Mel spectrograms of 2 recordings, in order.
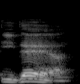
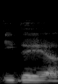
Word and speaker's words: idea: eccoci qui idea da pronunciarsi come io ho sbagliato da pronunciarsi con la è aperta quindi è idea non idea come ho detto io da milanese cosa significa l'idea è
